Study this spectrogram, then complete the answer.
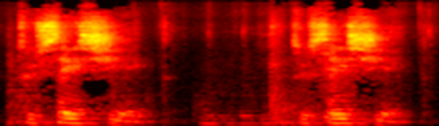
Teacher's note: Satiate is a verb. The T makes an SH sound here, the first T. Not to satiate, to satiate.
